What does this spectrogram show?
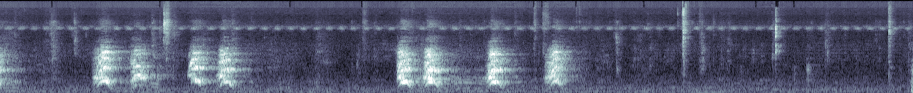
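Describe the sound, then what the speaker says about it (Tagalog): A dog barks in two short bursts of three or four barks each. The barks are moderately loud and sound a little distant, with a faint high tone throughout. "maingay yung aso ko doon sa"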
